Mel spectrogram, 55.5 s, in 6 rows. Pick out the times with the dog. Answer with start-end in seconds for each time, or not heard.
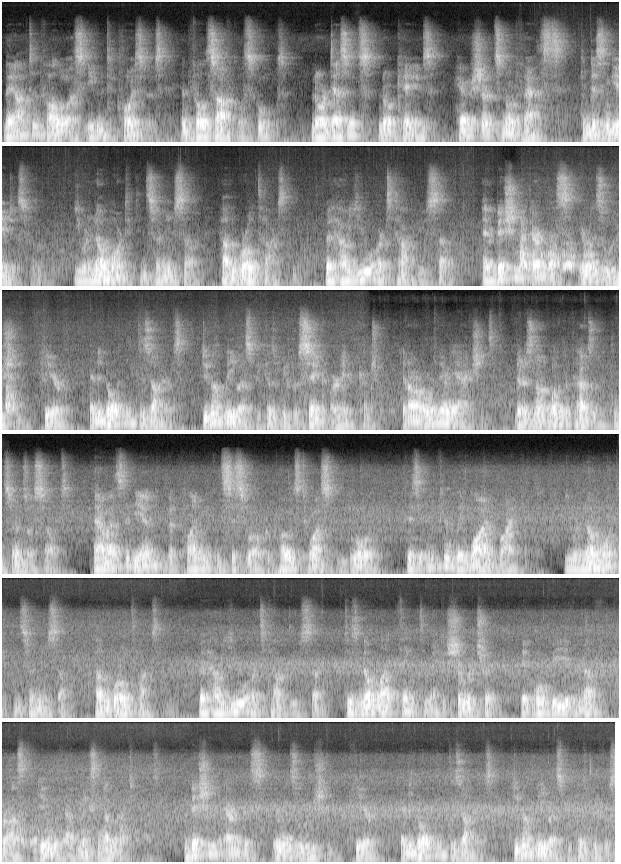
16.9-18.8, 46.4-48.4.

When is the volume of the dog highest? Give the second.
17 s.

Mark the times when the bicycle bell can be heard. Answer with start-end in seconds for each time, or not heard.
not heard.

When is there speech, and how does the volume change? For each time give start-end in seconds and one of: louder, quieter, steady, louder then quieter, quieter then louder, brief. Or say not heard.
0.0-55.4 steady.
